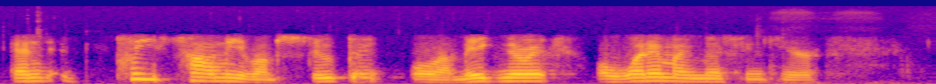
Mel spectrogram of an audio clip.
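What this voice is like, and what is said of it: Slight Hispanic New York accent. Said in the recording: “I'm Hispanic, and I grew up in New York City. I'm pretty sure you can hear the little accent”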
